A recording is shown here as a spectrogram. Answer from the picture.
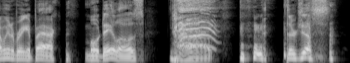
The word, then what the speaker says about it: Modelo: Well, I even know Shred, our buddy Shred, has been pounding nothing but Modelo's.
